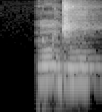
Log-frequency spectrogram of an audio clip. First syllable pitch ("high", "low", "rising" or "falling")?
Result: high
